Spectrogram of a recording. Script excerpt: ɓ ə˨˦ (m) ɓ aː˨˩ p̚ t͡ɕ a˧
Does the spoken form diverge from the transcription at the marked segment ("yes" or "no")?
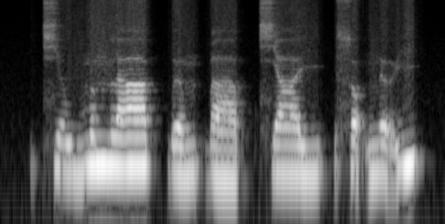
no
